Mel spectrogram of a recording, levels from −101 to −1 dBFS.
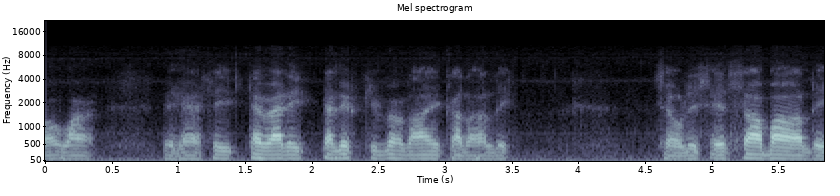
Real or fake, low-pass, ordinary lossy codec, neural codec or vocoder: real; 10.8 kHz; Opus, 24 kbps; none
